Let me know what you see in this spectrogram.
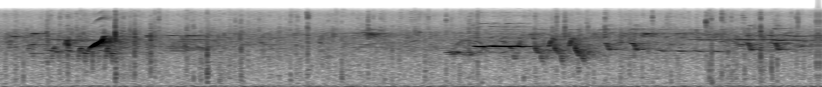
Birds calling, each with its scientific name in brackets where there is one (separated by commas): Omao (Myadestes obscurus), Iiwi (Drepanis coccinea), Apapane (Himatione sanguinea)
